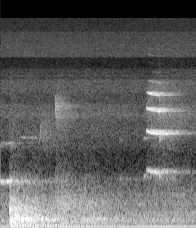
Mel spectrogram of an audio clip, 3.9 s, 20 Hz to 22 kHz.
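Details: Two sleepy falcon chicks, 24–25 days old, eating prey delivered by their father for breakfast at the nest; heavy knocking and rustling at first, then a clear, sustained whining cry near the end.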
